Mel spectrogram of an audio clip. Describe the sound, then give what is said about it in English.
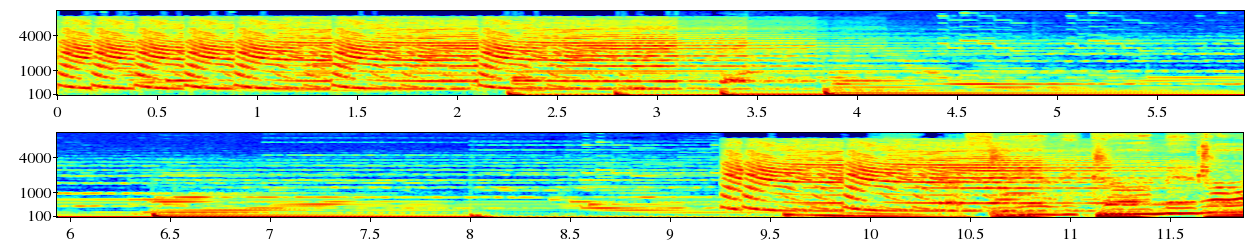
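Loud, blaring air horn blasts: a few quick short honks followed by two long sustained ones, cutting in over music that drops out and returns afterward. “Hit my air horn this bitch so they know I'm serious.”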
